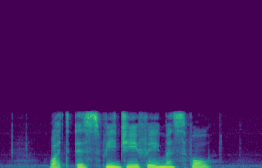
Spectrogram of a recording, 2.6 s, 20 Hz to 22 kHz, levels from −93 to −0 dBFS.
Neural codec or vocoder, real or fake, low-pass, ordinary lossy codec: vocoder, 44.1 kHz, 80 mel bands, Vocos; fake; 7.2 kHz; none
